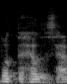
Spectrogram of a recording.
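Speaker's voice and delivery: hushed mutter under the breath. Asked by the game master, a player gives his character Gar's line, muttering under his breath. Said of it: "Gar was just saying under his breath".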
